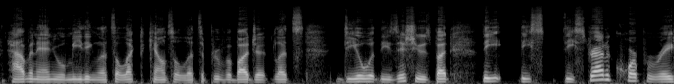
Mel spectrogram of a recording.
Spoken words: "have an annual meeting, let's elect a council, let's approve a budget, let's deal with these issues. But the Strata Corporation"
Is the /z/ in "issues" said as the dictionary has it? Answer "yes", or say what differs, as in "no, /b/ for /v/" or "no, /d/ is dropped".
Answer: yes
